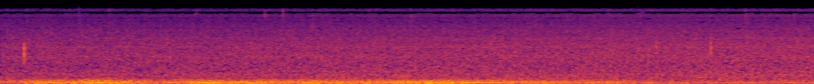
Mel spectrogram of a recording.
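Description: Steady rain hissing down at night, with a low rumble of thunder that swells soon after the start and dies away after about seven seconds.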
